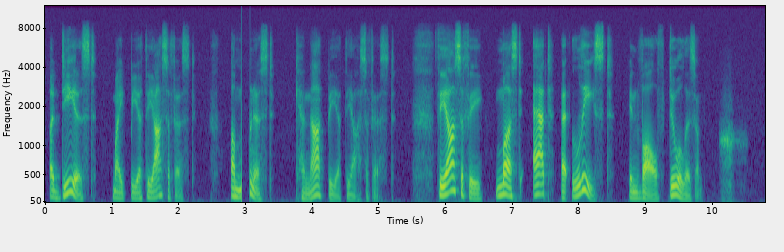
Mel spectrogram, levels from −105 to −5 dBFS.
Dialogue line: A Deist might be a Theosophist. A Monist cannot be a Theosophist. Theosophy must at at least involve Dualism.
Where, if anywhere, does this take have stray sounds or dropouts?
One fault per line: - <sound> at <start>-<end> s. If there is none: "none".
- dropout at 2.9-3.1 s
- whoosh at 10.1-10.6 s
